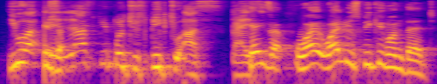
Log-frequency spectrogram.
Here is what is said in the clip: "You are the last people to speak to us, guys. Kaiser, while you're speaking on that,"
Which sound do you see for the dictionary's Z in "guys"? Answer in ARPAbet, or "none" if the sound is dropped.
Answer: none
